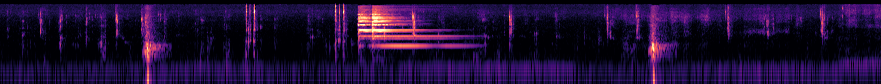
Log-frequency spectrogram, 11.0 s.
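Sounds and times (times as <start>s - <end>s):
chewing with wet mouth sounds: 0.0s - 4.5s, 5.9s - 11.0s
small clicks while eating: 0.0s - 4.5s, 5.9s - 11.0s
crunchy bite: 0.2s - 4.4s.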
